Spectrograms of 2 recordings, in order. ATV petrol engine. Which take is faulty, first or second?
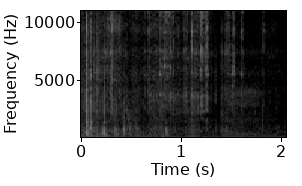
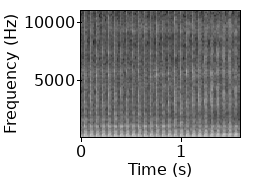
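second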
